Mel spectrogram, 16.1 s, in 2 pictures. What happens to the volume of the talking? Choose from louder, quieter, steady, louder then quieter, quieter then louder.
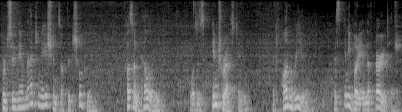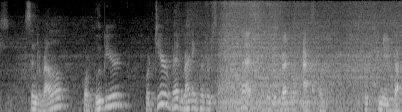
steady.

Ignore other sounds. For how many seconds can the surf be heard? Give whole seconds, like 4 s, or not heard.
16 s.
